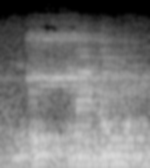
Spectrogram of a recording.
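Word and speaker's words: مؤمنون: মুমিনুন। এই মুমিনুন লিখতে আসে কি? হামজা। এই নিচে কি আছে? ওয়াও। উচ্চারণ হবে কোনটা? হামজা। এখানে হবে মিম হামজা পেশ মু, মিম জের মি, মুমিনুন পেশ নু, মুমিনুন উচ্চারণ।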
